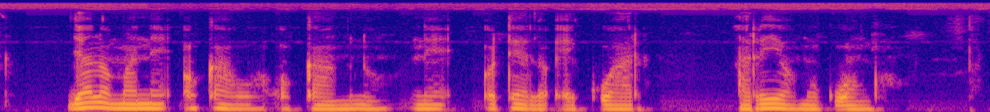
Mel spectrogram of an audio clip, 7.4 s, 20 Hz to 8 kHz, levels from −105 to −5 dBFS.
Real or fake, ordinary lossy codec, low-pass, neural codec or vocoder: real; none; 7.2 kHz; none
